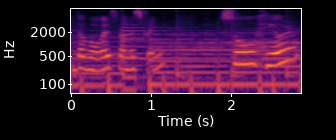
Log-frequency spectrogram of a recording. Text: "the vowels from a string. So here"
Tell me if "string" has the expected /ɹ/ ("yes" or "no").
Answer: yes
